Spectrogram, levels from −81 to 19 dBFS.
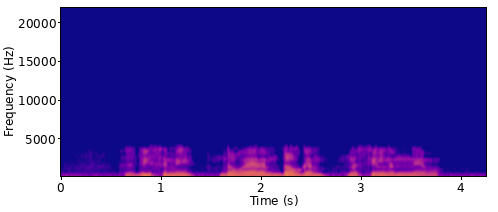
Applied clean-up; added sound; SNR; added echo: none; none; none; none.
